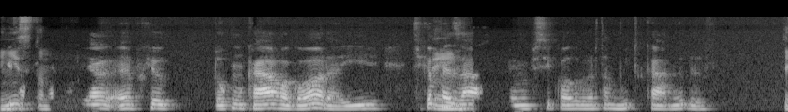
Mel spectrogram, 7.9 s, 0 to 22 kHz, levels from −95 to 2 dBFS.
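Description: Speech that drops by roughly 30 dB from 0.05 to 0.94 s and 4.74 to 5.17 s, visible as collapsed waveform and faded spectrogram bands, likely speech suppressed in double talk.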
